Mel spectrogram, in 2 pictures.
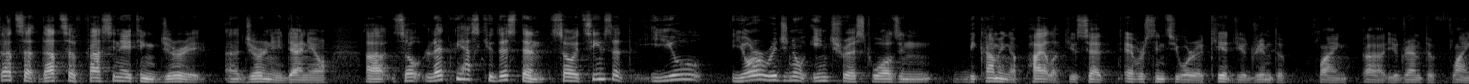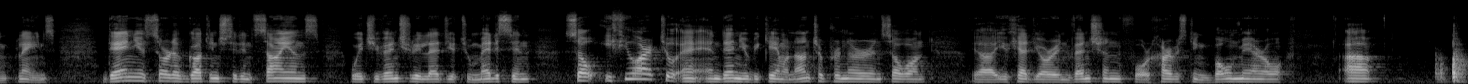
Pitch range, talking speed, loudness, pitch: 125-150 Hz, 175 wpm, -28 LUFS, 135 Hz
